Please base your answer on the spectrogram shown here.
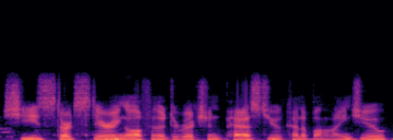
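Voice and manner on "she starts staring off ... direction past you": ordinary talk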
